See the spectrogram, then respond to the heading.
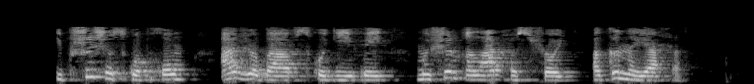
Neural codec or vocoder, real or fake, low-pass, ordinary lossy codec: none; real; 7.2 kHz; MP3, 24 kbps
